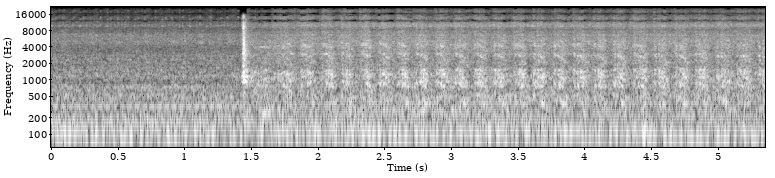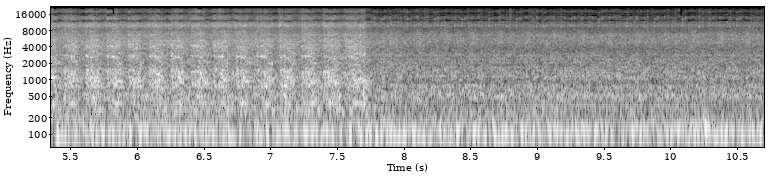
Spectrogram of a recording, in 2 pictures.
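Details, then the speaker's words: Tractor diesel pulled from a pasture after sitting, cranked on jumper cables with a dead battery; steady churning crank that never catches, with air trapped in the injector lines. Loosening the injectors bled the air, the idle smoothed and it ran; fuel filter still needed. "it started to pop off, so I loosened the injector so they could bleed out, and then they bled out a little air, tightened them up. Idle started to smooth up, and here we are."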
